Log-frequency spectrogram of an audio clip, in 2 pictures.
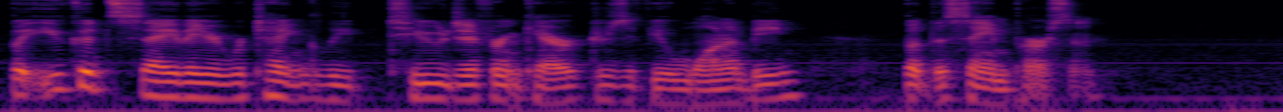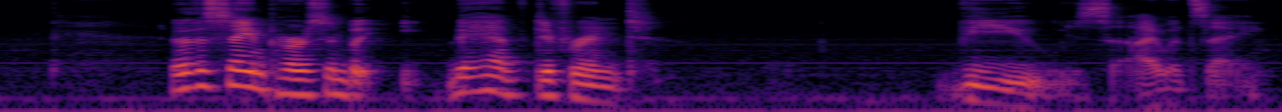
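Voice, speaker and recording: A man's voice: medium pitch, big pitch swings, a little slow, long pauses. A man hosting a reaction video, musing aloud in casual commentary. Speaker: reaction host.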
